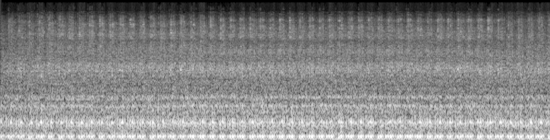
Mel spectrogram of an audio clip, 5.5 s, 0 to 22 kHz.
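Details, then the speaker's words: Porsche 356 Speedster replica on VW engine, after remote oil filter over-pressurization fix (pressure previously built toward 300 PSI): steady, even idle, no knocks or misses; oil pressure settled to 40–45, cooler warming, oil circulating; normal idle. "sounds good yeah we're down to 40 45"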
